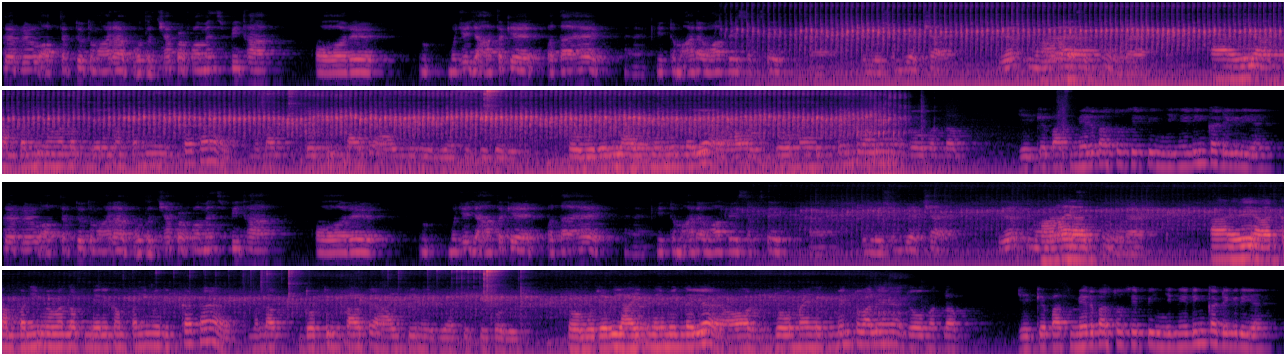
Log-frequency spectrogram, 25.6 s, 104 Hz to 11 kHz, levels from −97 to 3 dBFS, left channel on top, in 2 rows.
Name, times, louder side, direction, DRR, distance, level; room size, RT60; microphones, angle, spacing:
voice 1, 0.0-2.6 3.1-3.7 4.2-6.0 6.2-6.4 6.7-7.8 8.1-9.5 10.0-11.4 19.1-19.6, left 1 dB, 20° left, 4 dB, 0.5 m, -49 dB
sound 1, 7.2-23.5, left 11 dB, 85° left, 0.3 m, -45 dB
voice 2, 10.4-10.9 12.1-18.0 18.5-22.4 23.0-25.5, right 5 dB, 75° right, 5 dB, 0.5 m, -43 dB
sound 2, 13.6-18.2, right 3 dB, 25° right, 1.0 m, -49 dB
8.1 x 2.9 x 4.7 m, 0.64 s
head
